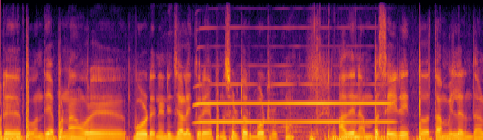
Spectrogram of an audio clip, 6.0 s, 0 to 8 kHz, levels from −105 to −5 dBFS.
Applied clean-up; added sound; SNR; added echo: none; Wind instrument, woodwind instrument; 4 dB; none.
